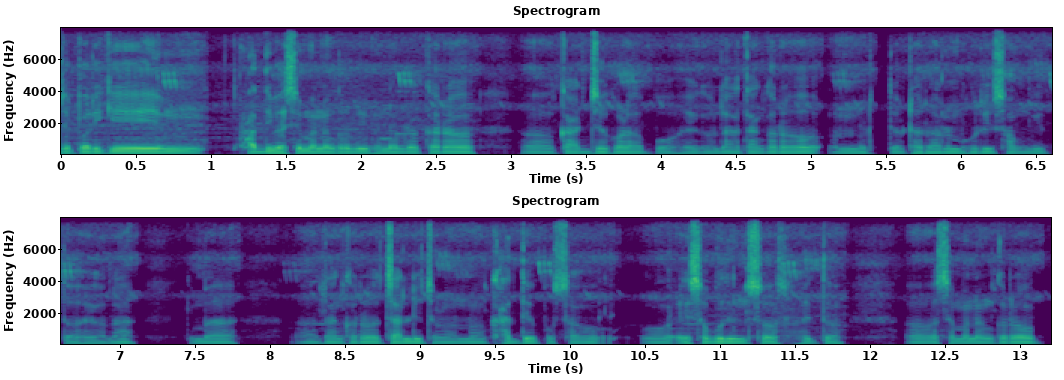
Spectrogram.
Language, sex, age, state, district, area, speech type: Odia, male, 30-45, Odisha, Ganjam, urban, spontaneous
